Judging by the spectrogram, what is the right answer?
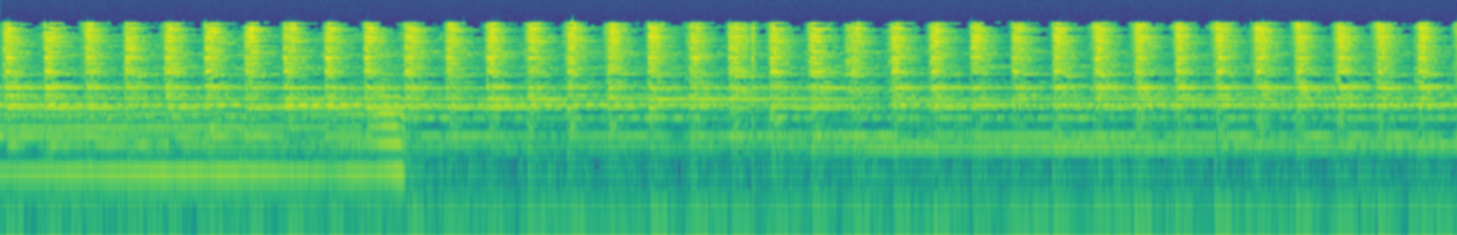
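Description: Music with a steady jingle-bell beat, about three strikes a second, over held notes; the lowest held note stops about four seconds in.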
